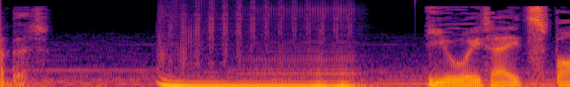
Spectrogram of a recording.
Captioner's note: electrical noise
